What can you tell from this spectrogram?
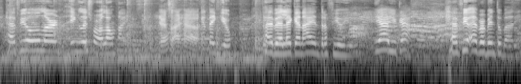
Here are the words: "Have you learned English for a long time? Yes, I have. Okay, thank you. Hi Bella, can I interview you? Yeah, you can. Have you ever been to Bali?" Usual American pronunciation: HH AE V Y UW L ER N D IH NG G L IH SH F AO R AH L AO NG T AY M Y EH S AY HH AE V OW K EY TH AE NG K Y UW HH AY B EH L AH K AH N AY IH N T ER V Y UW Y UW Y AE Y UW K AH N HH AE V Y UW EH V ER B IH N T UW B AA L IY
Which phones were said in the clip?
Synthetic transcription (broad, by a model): HH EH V Y UW L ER N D IH NG G L IH SH F AO R AH L AO NG T AY M Y EH S AY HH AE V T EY NG K Y UW HH AY B EH L AH K AH N AY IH N T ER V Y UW Y UW Y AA Y UW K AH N HH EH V Y UW EH V ER B IH N T UW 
